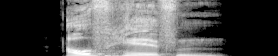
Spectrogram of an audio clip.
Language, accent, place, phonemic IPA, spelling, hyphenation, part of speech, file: German, Germany, Berlin, /ˈaʊ̯fˌhɛlfn̩/, aufhelfen, auf‧hel‧fen, verb, De-aufhelfen.ogg
- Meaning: to help up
